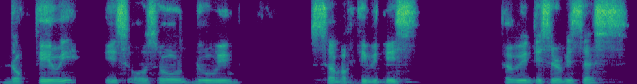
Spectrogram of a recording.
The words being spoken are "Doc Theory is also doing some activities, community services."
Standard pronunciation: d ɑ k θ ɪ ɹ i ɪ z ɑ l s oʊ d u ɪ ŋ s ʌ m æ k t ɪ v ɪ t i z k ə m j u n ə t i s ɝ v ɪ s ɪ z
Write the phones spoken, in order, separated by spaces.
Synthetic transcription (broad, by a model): d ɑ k t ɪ ɹ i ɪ s ɑ l s oʊ d u ɪ ŋ s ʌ m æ k t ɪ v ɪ t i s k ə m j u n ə t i s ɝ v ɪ s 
